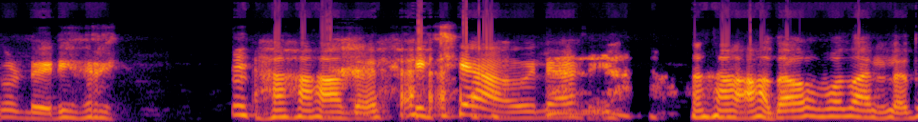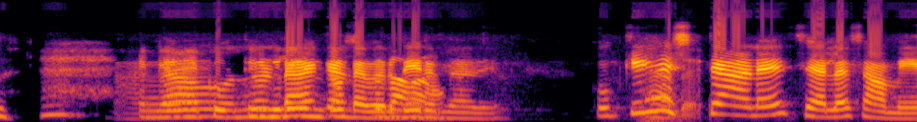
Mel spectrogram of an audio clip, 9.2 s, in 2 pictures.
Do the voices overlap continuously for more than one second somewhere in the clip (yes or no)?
yes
